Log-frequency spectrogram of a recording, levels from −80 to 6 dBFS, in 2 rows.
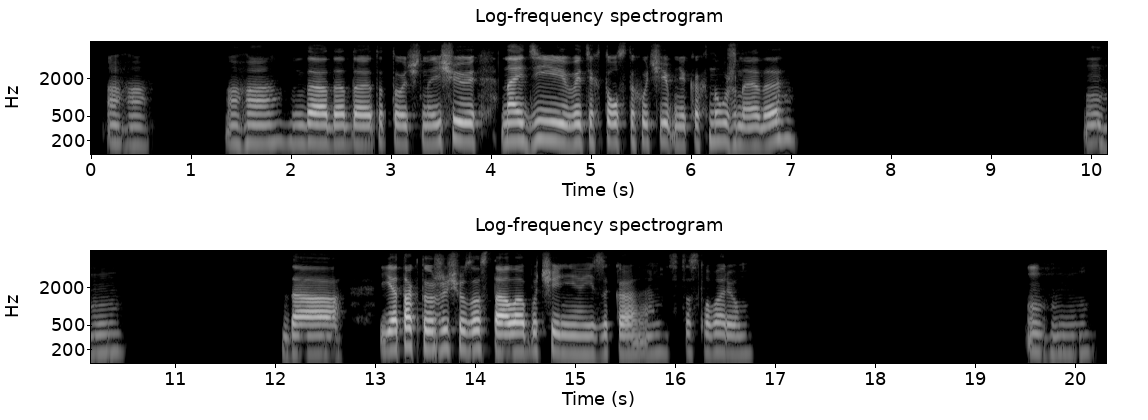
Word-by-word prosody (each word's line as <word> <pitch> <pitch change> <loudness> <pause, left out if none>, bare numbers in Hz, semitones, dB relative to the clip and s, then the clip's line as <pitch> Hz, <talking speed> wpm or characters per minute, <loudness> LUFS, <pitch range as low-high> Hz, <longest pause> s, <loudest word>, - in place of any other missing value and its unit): Ага. 170 -2 -9 0.8
Ага. 180 +1 -5
Да-да-да, 180 -1 +2
это 185 +2 -5
точно. 175 0 -5
Еще 195 +1 +2
и 185 - -18 0.2
найди 195 +1 +2
в 175 - -4
этих 185 0 -3
толстых 185 -1 -3
учебниках 180 -2 -5
нужное, 175 -4 -4
да? 200 +5 -1 2.9
Мгм. 180 0 -12 1.6
Да, 170 0 +3 0.3
я 200 +1 +4
так 225 +1 +5
тоже 200 -1 +1
еще 205 -1 -1
застала 185 -2 +6
обучение 175 -2 -3
языка, 160 - -5
э, - - -24
со 185 - -10
словарем. 170 -1 -6 2.7
Мгм. 170 0 -13
180 Hz, 80 wpm, -25 LUFS, 170-190 Hz, 2.9 s, застала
